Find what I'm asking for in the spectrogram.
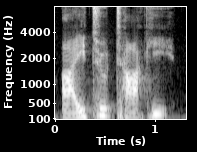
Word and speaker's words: Aitutaki: Aitutaki. Aitutaki.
